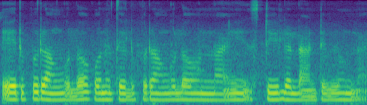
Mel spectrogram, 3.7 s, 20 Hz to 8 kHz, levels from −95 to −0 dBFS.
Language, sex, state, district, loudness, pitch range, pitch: Telugu, female, Telangana, Komaram Bheem, -17 LUFS, 175-190 Hz, 185 Hz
